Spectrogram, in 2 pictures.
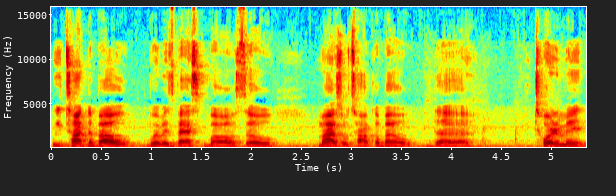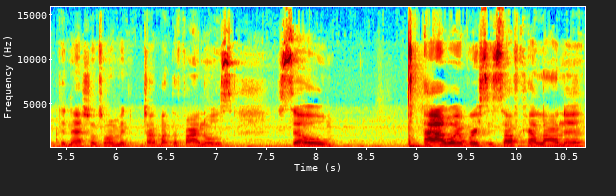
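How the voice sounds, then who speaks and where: Speaking in a monotone with an American accent, a woman with a fairly low voice keeps a moderate pace, pausing often and at length, with audible room echo around her. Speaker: podcast co-host. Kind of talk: casual chat.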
